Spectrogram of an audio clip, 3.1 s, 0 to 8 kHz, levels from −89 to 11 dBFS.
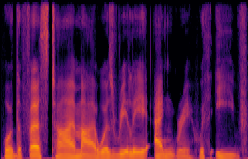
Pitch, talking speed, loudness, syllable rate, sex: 140 Hz, 195 wpm, -19 LUFS, 4.5 syllables/s, female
